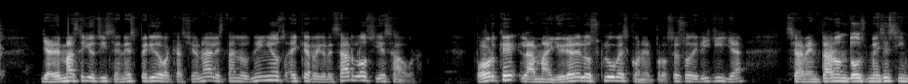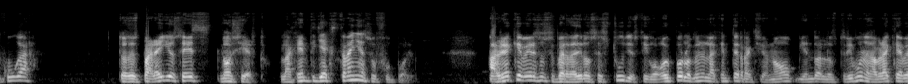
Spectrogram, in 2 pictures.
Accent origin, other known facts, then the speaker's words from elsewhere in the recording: Spain; No, yo soy español.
